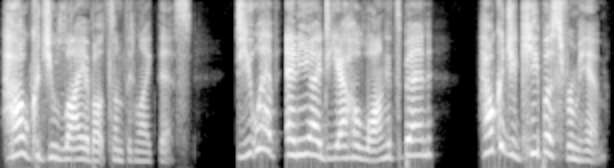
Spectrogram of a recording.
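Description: A woman's voice: a little high, animated, fairly quick, dry recording, studio quality, lightly acted. A woman voicing a bitter, accusing teenage boy with a cold, brittle manner in an audiobook story. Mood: furious. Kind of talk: audiobook character acting.

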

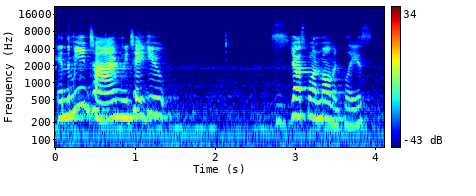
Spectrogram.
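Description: A woman's voice: on the high side, lively intonation, sharp tone, a little hiss or hum. A woman playing a formal, grave radio news announcer reading bulletins in a 1930s radio drama. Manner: formal, measured delivery.

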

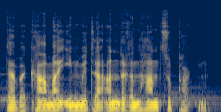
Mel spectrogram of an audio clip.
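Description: A man's voice: on the low side, fairly even intonation, fast talker, fairly bright tone, soft background music. A man narrating a literary audio drama from a script.

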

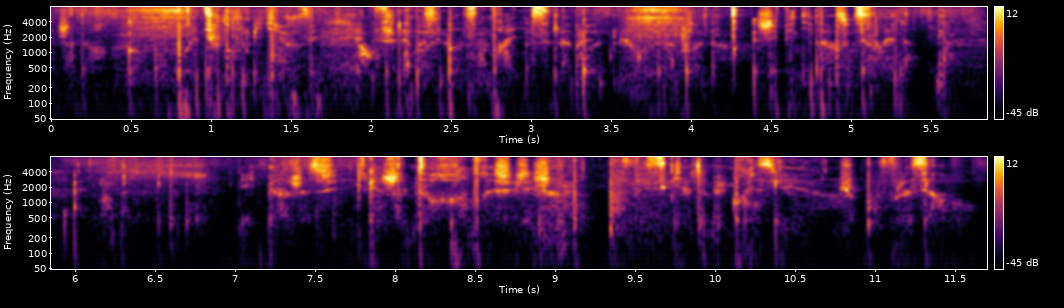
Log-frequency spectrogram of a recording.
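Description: Whispering young man playing a gleeful ghoul. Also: quick pace. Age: 20s. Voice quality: breathy whisper. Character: gleefully gruesome brain-eating male zombie and psychopath. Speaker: ASMR roleplay performer. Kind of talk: whispered ASMR Halloween roleplay.

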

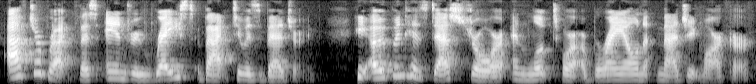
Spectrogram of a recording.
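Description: A woman's voice: mid-range voice, measured pace. A woman in her thirties or forties reading to children as a teacher, expressively explaining and posing questions. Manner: expressive, asks the listeners questions. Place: small classroom or school room, indoors.

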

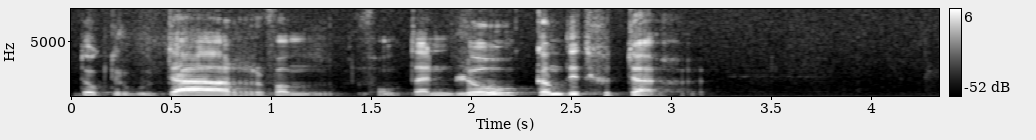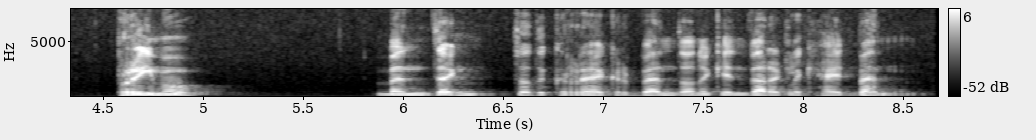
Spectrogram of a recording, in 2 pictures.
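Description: A man playing a brisk, fussy notary in an old Dutch radio play, speaking formally and deliberately. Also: medium pitch, big pitch swings, darkish tone. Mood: formal, solemn. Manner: formal, deliberate, shushing interruptions. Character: brisk, fussy male notary reading out a will.

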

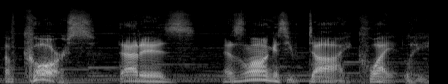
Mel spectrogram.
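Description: Gravelly, slow, cruel monster pirate villain. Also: male voice, medium pitch, sing-song, exaggerated voice. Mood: cold menace. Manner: slow, menacing, sneering. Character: cruel, contemptuous male fish-man pirate villain. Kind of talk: manga voice-over acting. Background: music behind the voice.

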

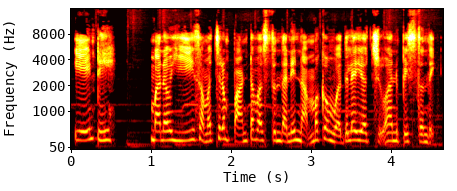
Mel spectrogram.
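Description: A woman voicing a worried, pleading farmer's wife in an animated village tale. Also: on the high side, normal speed, natural voice. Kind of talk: animated moral story dialogue. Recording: music under the voice.

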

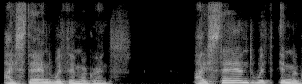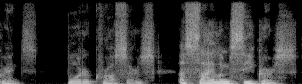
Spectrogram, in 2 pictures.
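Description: An older man in his sixties reads poetry with emphasis at a slow pace. His voice is soft-edged and husky, heard over a video call from home. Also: high voice. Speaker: poet. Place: small home bedroom. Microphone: computer mic on a video call.

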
